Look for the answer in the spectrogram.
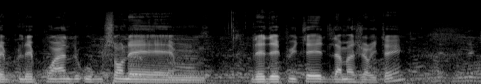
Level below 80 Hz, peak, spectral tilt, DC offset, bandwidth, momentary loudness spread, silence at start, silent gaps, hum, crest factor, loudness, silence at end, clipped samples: -48 dBFS; -6 dBFS; -6 dB/octave; under 0.1%; 13 kHz; 15 LU; 0 s; none; none; 18 dB; -24 LUFS; 0 s; under 0.1%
